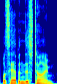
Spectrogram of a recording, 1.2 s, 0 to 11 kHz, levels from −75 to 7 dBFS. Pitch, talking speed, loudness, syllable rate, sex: 135 Hz, 205 wpm, -16 LUFS, 5.9 syllables/s, male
